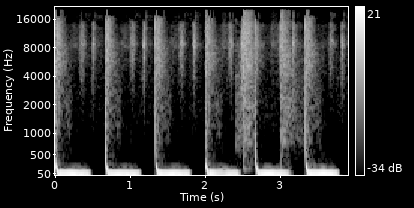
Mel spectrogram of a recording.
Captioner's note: none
